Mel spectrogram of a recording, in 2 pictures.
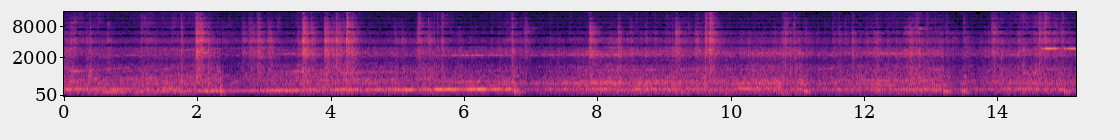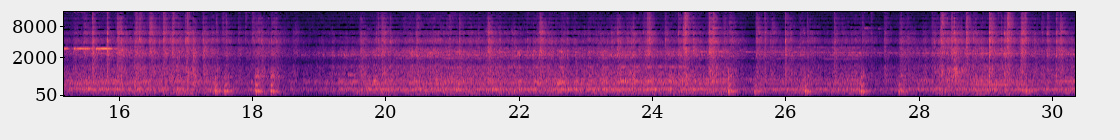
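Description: Inside the cabin of an Alstom Aptis electric bus, its rear-wheel hub traction motors whine as the bus pulls away, the pitch rising over the first few seconds and then holding steady while it drives. Knocks and rattles from the cabin come and go throughout.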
